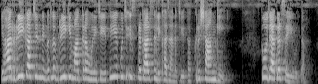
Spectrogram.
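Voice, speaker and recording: A woman's voice: high voice, animated, a little fast. A woman teaching an exam-prep grammar lesson, explaining each answer step by step and putting questions to the viewer.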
